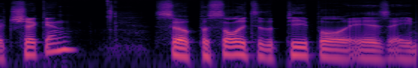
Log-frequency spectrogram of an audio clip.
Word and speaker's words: pozole: I'm going to say this wrong, maybe pozole? – Pozole. – Pozole. To the people.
